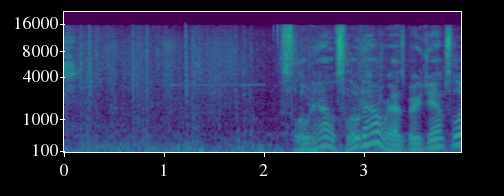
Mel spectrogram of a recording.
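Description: Horse hooves thud on rocky ground.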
